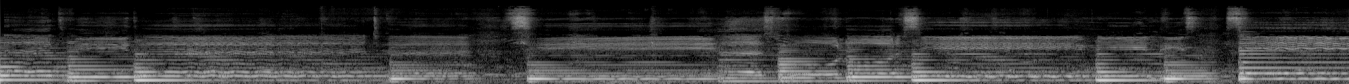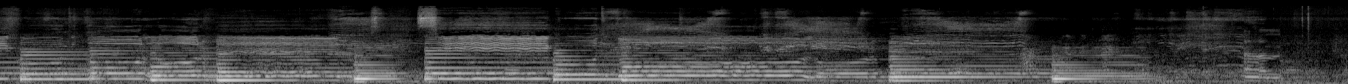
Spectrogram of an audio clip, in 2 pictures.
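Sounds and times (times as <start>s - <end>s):
bass choir voices singing holy week choir practice: 0.0s - 24.1s.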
